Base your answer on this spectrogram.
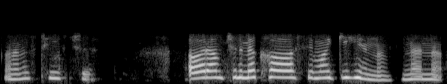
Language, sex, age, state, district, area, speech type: Kashmiri, female, 18-30, Jammu and Kashmir, Budgam, rural, conversation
